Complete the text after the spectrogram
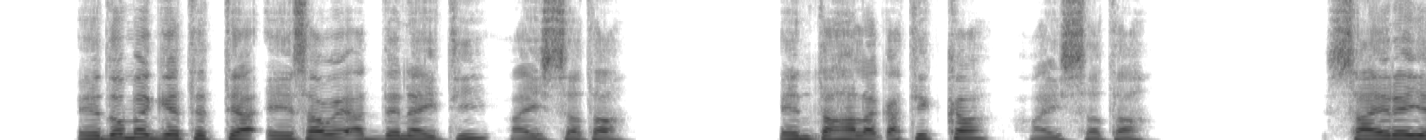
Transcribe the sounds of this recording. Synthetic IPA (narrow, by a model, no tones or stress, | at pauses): ʔɛd̪ɔmɛɡeːt̪ɛt̪ːɪjaːʔe̞ːsɐwɛɐd̪ːɛnɐjt̪ɪhɐjsːɐt̪ɐ | ʔɛnt̪ːɐɦɐlɐkʼɐt̪ɪkːɐhɐjsːɐt̪ɐ | sɐjɾɛ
